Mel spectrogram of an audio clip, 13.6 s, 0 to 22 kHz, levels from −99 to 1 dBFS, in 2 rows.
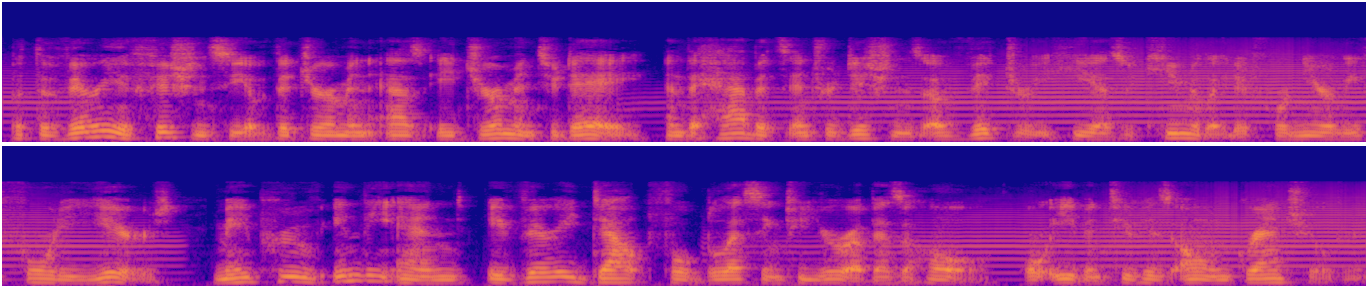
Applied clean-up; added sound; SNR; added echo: none; Trumpet; 15 dB; none.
